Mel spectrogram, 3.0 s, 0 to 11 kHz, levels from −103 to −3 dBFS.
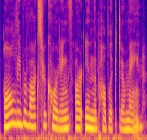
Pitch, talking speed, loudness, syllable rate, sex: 210 Hz, 160 wpm, -16 LUFS, 5.7 syllables/s, female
